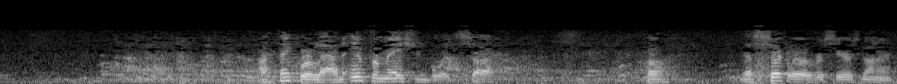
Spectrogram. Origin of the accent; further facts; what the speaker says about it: Coatesville, Pennsylvania, United States; now in Rising Sun, United States; Now, she happened to be from Rising Sun, Maryland, and I was from Coatesville, Pennsylvania.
